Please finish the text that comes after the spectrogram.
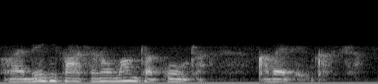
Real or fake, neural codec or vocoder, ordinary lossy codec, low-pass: real; none; none; 5.4 kHz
